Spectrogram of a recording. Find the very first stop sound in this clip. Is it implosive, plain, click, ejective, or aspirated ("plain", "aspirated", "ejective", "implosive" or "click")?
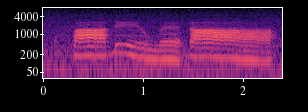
implosive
